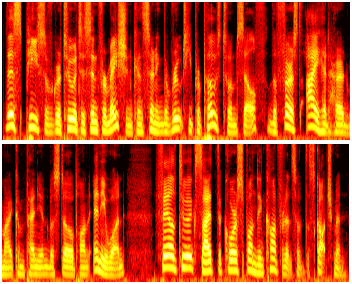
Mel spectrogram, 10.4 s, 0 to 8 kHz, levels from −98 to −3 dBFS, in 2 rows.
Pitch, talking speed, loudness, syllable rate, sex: 140 Hz, 185 wpm, -21 LUFS, 6.2 syllables/s, male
